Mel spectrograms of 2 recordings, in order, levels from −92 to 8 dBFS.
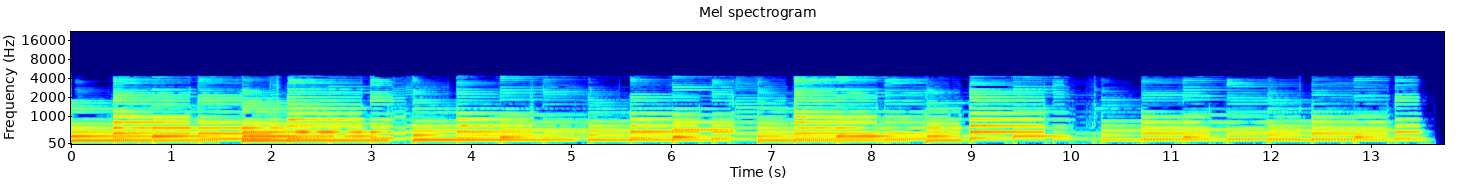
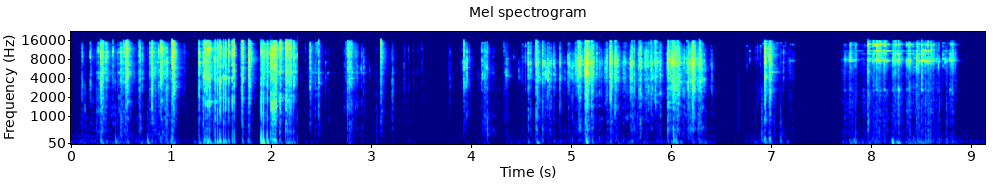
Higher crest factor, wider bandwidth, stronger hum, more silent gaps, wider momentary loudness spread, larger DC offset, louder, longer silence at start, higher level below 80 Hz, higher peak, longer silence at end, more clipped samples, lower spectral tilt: second, 18 dB vs 26 dB; second, 4.5 kHz vs 17 kHz; neither; second, none vs 6.46-6.62 s, 6.69-6.73 s, 7.26-7.68 s; second, 9 LU vs 18 LU; neither; first, -19 LUFS vs -25 LUFS; second, 0 s vs 0.25 s; first, -44 dBFS vs -72 dBFS; about the same, 0 dBFS vs -2 dBFS; second, 0.15 s vs 0.3 s; neither; first, -12.5 dB/octave vs 3.5 dB/octave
